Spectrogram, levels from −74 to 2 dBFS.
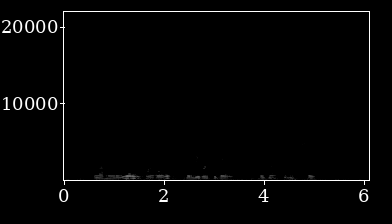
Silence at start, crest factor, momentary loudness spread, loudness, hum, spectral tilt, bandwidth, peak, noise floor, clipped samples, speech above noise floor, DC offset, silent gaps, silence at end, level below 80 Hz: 0.05 s; 18 dB; 14 LU; -55 LUFS; none; -6.5 dB/octave; 15 kHz; -38 dBFS; -74 dBFS; under 0.1%; 20 dB; under 0.1%; none; 0 s; -76 dBFS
